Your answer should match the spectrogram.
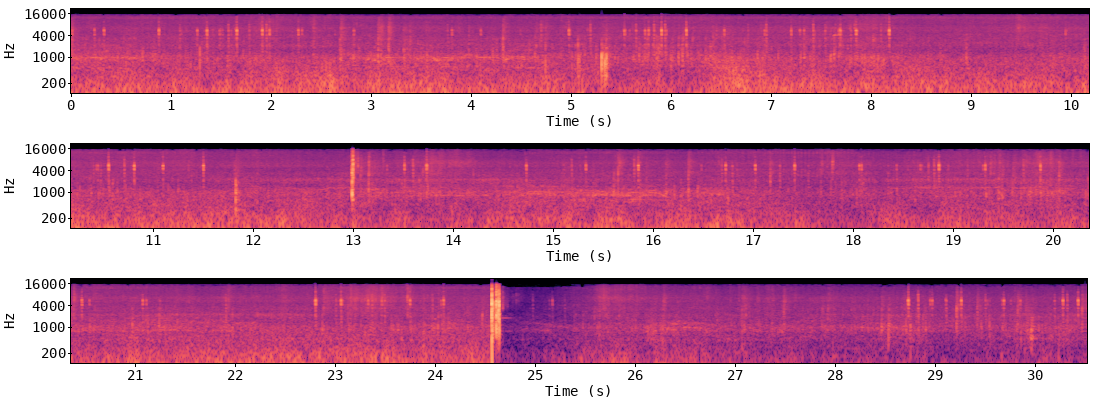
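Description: Mountain bike running fast down a dirt singletrack: steady wind noise on the ride camera's microphone mixed with the bike's rattle and tyre noise over rough ground. Sharp knocks stand out about halfway through and, loudest of all, near the end, after which the noise briefly drops.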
